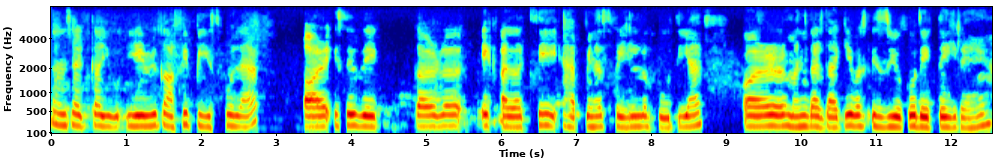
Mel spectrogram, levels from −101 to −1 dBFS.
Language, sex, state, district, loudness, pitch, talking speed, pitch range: Hindi, female, Uttarakhand, Uttarkashi, -18 LUFS, 200 Hz, 150 wpm, 195-215 Hz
